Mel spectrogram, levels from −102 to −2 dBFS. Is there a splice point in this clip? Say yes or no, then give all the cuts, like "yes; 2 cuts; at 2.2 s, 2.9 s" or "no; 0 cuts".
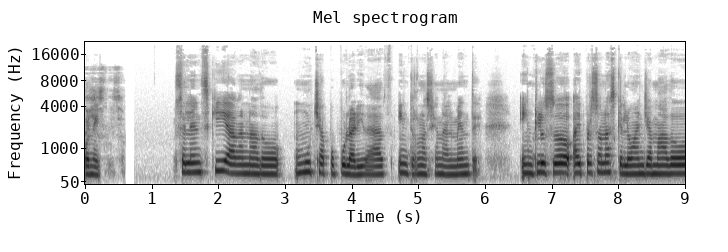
yes; 1 cut; at 3.1 s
